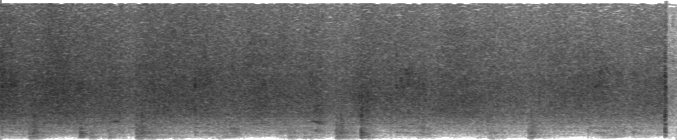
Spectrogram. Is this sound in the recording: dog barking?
no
